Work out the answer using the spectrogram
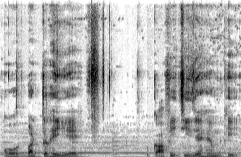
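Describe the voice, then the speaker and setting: A man speaking as a spiritual teacher, explaining devotional matters to viewers in a calm, gentle and patient way. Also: on the low side, slow. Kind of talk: spoken religious explainer to viewers. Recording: music behind the voice. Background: music.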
